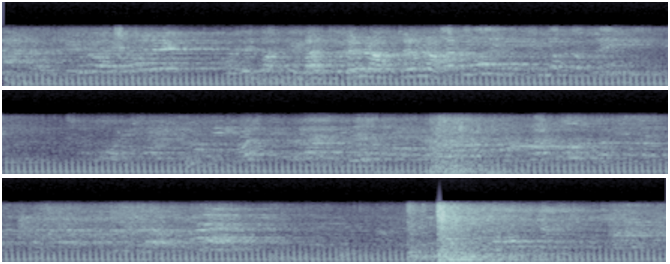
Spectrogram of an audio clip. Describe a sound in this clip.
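Men shout and call out to each other across a large echoing indoor hall.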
